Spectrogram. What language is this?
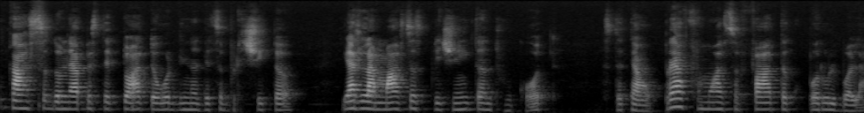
Romanian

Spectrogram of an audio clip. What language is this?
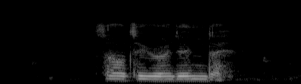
Kalasha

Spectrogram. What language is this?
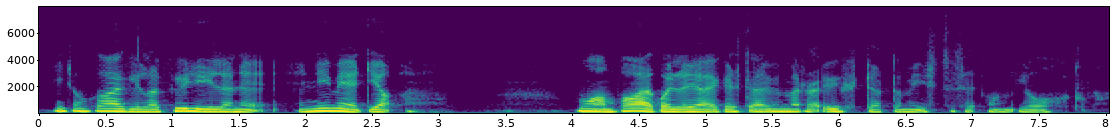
Finnish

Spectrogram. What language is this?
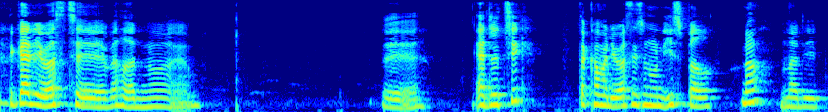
Danish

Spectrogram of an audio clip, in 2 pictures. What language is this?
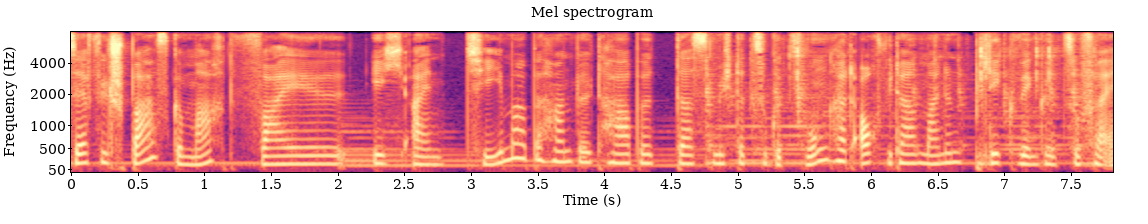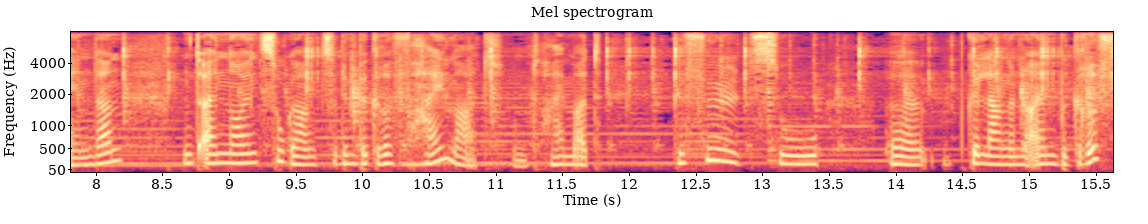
German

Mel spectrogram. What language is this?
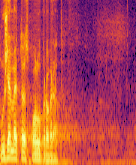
Czech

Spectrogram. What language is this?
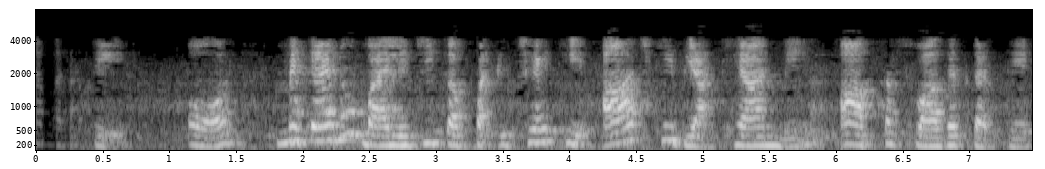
Hindi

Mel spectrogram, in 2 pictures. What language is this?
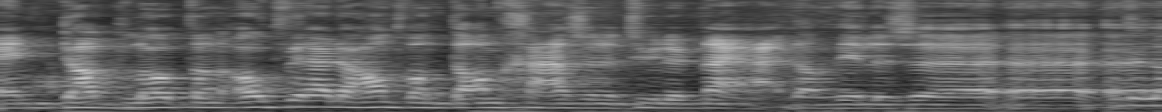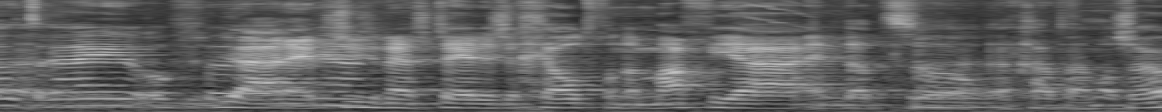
Dutch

